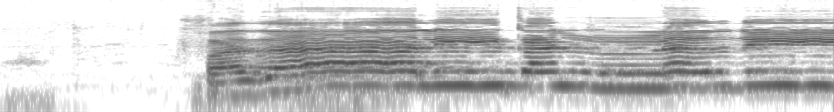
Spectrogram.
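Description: A man chants a recitation in a long, melodic voice through a microphone and loudspeaker, outdoors.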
